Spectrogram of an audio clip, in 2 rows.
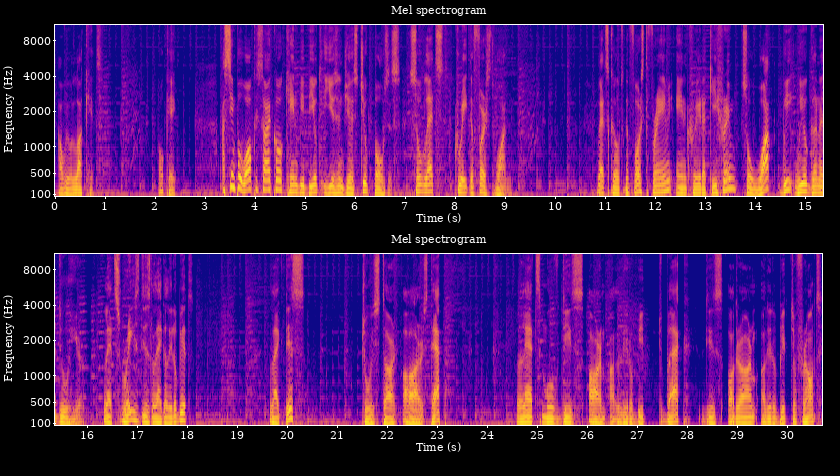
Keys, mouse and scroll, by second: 0.7 click, 1.4 Tab, 9.3-10.0 drag, 10.2 Tab, 10.7 ctrl+a, 11.8 F8, 13.7 ctrl+F2, 14.2 ctrl+Tab, 14.8-15.4 scroll up 3, 15.5-16.0 scroll down 4, 16.7 Tab, 17.3 click, 17.7 q, 18.6-22.5 alt+drag, 24.9-27.4 alt+drag, 27.9-29.1 alt+drag, 29.3-30.7 drag.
